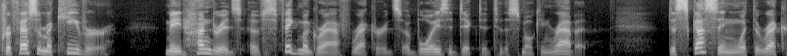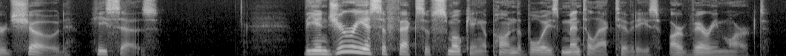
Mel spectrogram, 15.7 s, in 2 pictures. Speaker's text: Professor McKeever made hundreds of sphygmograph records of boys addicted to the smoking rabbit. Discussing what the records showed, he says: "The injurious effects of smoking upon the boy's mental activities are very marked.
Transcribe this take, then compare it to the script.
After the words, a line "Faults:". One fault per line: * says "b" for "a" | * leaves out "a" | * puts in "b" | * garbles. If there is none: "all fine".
Professor McKeever made hundreds of sphygmograph records of boys addicted to the smoking rabbit. Discussing what the records showed, he says: "The injurious effects of smoking upon the boy's mental activities are very marked.
Faults:
all fine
